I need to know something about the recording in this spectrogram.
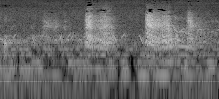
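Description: Birds chirping, with two loud, harsh calls about two and three seconds in, over soft background music holding steady low notes.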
